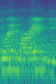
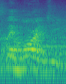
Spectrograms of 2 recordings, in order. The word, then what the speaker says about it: Glenmorangie: We were saying Glenmorangie, and the guy was like, no, it's Glenmorangie.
